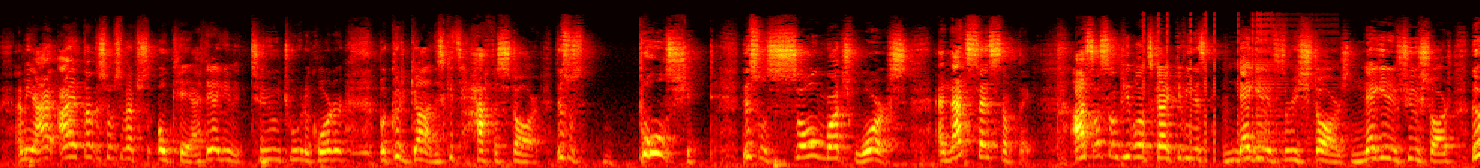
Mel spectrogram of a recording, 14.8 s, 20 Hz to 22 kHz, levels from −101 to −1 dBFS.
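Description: A nearby 2G phone sending signalling bursts is picked up and rectified by the audio circuit from 11.42 to 12.52 s. These GSM signalling bursts come through as a galloping dit-dit-dit of short 217 Hz buzzes, roughly 10 dB below the sound.

From 12.55 to 13.37 s the phone moves into a call and transmits in bursts 217 times per second, which the circuit again demodulates. This GSM phone buzz is a steady, hard, raspy 217 Hz tone with many harmonics, about 18 dB below the sound.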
